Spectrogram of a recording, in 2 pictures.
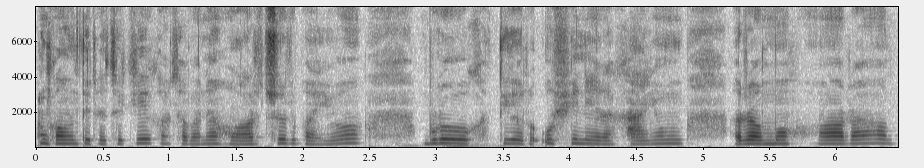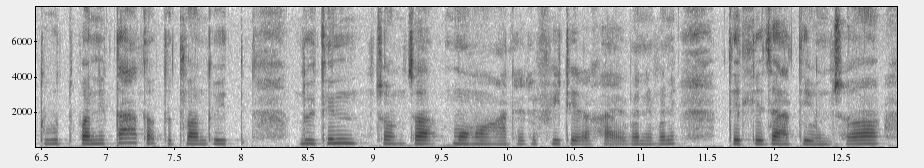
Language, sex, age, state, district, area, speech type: Nepali, female, 30-45, West Bengal, Darjeeling, rural, spontaneous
